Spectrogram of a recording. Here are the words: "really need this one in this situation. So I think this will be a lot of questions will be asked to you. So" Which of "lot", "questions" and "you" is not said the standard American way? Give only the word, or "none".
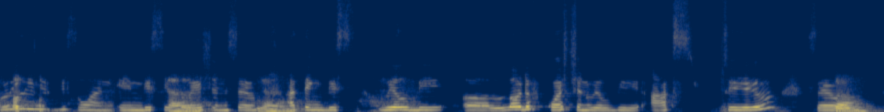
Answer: questions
